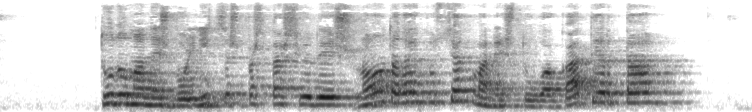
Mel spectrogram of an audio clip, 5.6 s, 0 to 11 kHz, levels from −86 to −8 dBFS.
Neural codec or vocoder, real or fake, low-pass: vocoder, 44.1 kHz, 128 mel bands every 256 samples, BigVGAN v2; fake; 9.9 kHz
